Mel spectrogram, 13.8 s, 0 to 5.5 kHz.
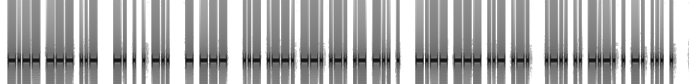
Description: Morse code, heard as a keyed tone, about 25 wpm, 600 Hz. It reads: YOU NEED TO UPGRADE YOUR LICENSE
